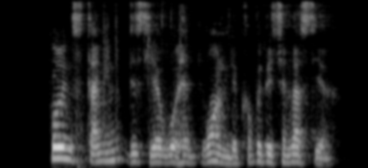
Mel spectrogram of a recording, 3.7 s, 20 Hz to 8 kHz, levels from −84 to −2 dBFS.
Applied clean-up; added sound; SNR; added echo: neural mask model DeepFilterNet 3.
